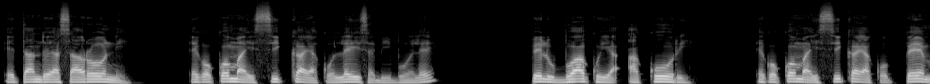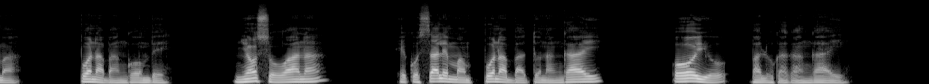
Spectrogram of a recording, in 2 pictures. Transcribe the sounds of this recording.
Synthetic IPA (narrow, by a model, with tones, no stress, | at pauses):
e˨ta˨ndo˨ja˨sa˨ʁo˦ni˨ | e˨ko˨ko˦ma˨e˨si˦ka˦ja˨ko˨le˦i˨sa˨bi˨bo˨le˦ | pe˦lu˨bwa˦ku˨ja˨a˨ko˦ʁi˨ | e˨ko˨ko˦ma˨e˨si˦ka˦ja˨ko˨pe˦ma˨ | po˦na˨ba˨ŋɡɔ˦mbɛ˦ | ɲɔ˦nsɔ˨wa˦na˦ | e˨ko˨sa˦le˦ma˨po˦na˨ba˨to˨na˨ŋɡa˦i˦ | o˦jo˦ | ba˨lu˨ka˨ka˨ŋɡa˦i˦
